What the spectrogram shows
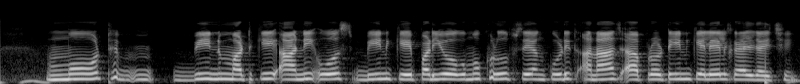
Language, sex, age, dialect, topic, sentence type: Magahi, female, 31-35, Western, agriculture, statement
